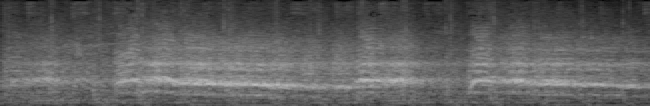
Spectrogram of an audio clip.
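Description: Crowd chanting in long drawn-out notes that slide slowly down in pitch, a new call starting about a second in and another near the end.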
